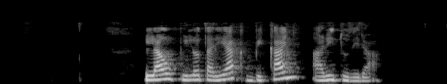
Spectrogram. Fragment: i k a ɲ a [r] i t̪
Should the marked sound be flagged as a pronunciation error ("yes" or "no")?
yes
